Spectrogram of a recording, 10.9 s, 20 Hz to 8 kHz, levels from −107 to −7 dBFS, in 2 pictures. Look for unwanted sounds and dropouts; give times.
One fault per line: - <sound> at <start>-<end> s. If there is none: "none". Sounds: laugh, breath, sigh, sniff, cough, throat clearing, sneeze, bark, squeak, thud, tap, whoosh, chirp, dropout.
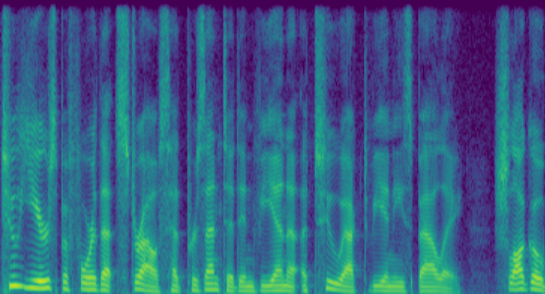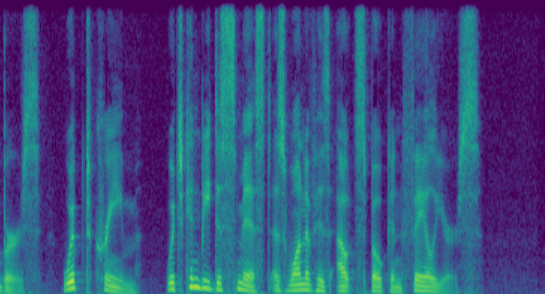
none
